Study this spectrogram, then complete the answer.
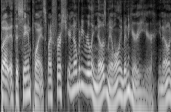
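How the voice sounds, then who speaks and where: A man's fairly high voice with vocal fry, a very fast pace and very wide pitch swings, in a dry, close, very clean recording over a silent background. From Canada. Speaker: stand-up comedian. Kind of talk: casual interview.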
